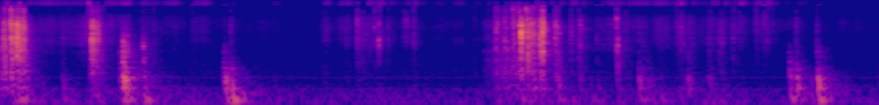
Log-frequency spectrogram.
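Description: Tarot cards being shuffled: a run of crisp, papery riffles and slaps in bursts, a dense flurry midway, fairly close and moderately loud with quiet gaps between, no voices.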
